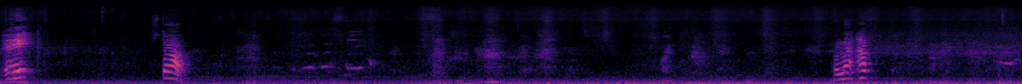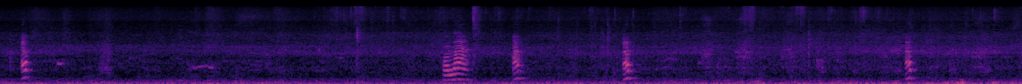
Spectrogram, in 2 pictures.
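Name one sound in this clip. A puppy whines in short, high cries now and then.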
